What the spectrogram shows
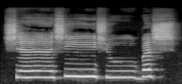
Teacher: Iaitu tengah lidah kita ini kan bahagian tengah lidah ini dia akan rapat ke lelangit atas, iaitu huruf ya, jim dan shin.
